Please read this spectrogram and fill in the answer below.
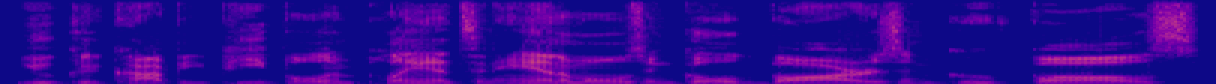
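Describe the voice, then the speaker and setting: A man's voice: medium pitch, normal speed, no echo, studio quality. A man hosting a children's story podcast, reading scripted narration.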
